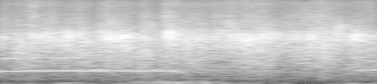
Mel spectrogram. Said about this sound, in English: Thank you. Fill the room with your applause. Come on, get extroverted.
